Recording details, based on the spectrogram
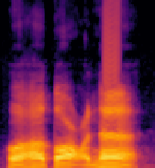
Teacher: طا حروف مستعلیہ ہے، پر پڑھنا ہے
